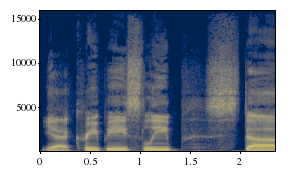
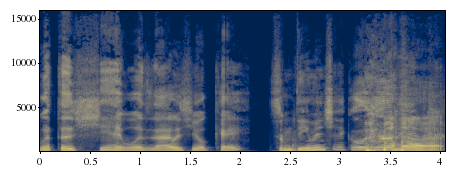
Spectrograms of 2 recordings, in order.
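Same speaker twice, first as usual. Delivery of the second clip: high, amused disbelief; bewildered wondering; 9 semitones higher than usual. Retold or imitated. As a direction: wonder aloud, freaked but laughing. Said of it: "And I'm like".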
